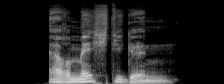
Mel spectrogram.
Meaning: 1. to authorize; to empower 2. to achieve command, to obtain control 3. to gain influence (especially involving strong feelings)
- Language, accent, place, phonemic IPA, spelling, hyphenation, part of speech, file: German, Germany, Berlin, /ɛɐ̯ˈmɛçtɪɡn̩/, ermächtigen, er‧mäch‧ti‧gen, verb, De-ermächtigen.ogg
